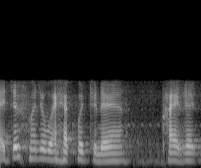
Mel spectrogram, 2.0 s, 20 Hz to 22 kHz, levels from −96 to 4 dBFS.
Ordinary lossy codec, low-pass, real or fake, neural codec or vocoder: none; 3.6 kHz; fake; codec, 24 kHz, 0.9 kbps, WavTokenizer, small release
